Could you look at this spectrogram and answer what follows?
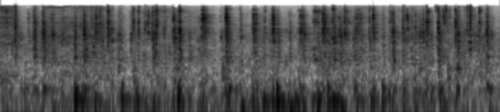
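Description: Rapid typing on an old beige Microsoft computer keyboard, dense close clacking keystrokes in a continuous, busy rhythm with no pauses or talk.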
